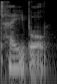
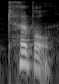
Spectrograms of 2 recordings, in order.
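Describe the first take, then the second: First: The vowel is a full A sound. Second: The vowel is reduced to a weak schwa. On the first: The speaker calls it wrong. "not table" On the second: The speaker calls it right. "in this word it becomes weak"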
